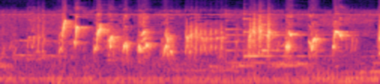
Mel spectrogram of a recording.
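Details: Bulbul in the fierce singing style, giving a fast run of bright, chirpy whistled notes that leap between low and high pitches, packed closely with little pause over about three seconds.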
